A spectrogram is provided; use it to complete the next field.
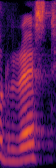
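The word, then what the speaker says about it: wrest: next word है रेस्ट तो भाई रेस्ट को आप हमेशा डब्लू जो है इसमें साइलेंट होगा और आप इसको रेस्ट नहीं बोलोगे आप इसको रेस्ट ही बोलोगे ठीक है तो अब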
